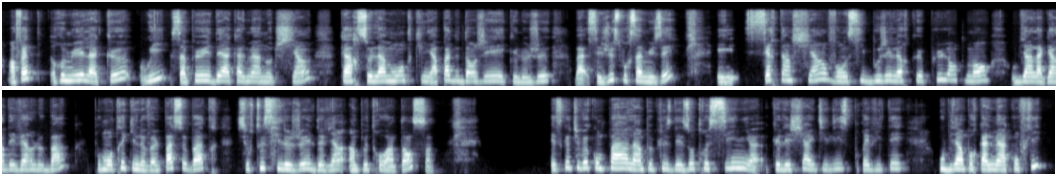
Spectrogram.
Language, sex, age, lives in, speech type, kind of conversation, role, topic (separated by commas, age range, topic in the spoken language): French, female, 35-39, Spain, read, expert-assistant, expert, Pourquoi les chiens remuent-ils la queue ?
